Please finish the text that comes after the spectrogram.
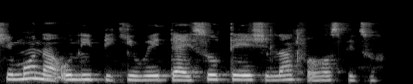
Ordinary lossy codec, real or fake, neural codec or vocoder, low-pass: AAC, 48 kbps; real; none; 7.2 kHz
